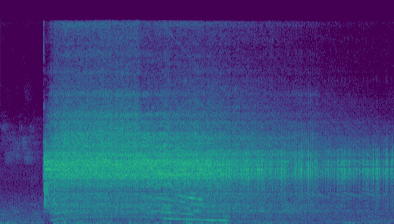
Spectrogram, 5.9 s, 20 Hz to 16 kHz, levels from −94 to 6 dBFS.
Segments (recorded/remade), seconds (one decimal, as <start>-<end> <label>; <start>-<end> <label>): 0.0-4.3 recorded; 4.3-4.8 remade; 4.8-5.9 recorded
